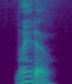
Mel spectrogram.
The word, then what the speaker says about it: Mido: M-I-D-O. How would you say that? – Mido. – Yeah, it's Mido, but now you're thinking Saria?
